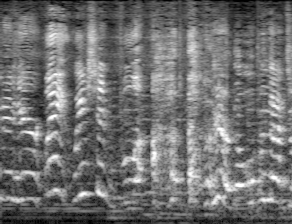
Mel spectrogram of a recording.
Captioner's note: coughing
